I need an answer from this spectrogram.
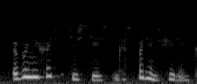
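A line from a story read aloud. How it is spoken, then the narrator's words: Plain. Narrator (Russian): спросила теперь она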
